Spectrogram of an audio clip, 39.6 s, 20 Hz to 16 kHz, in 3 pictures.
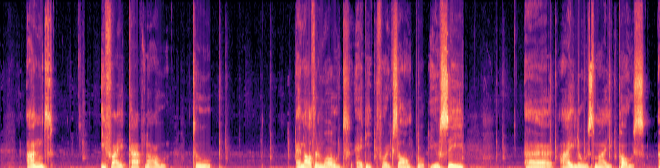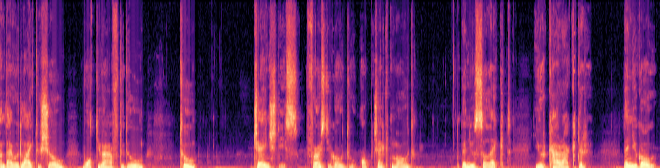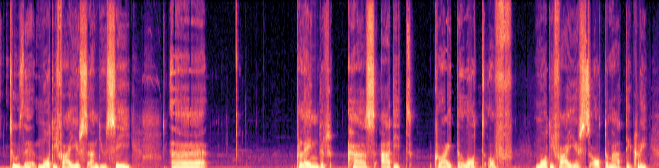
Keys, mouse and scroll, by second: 4.5 Tab, 8.4 Tab, 10.1 Tab, 11.1 Tab, 11.7 Tab, 19.5 click, 22.5 click, 26.4 click.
